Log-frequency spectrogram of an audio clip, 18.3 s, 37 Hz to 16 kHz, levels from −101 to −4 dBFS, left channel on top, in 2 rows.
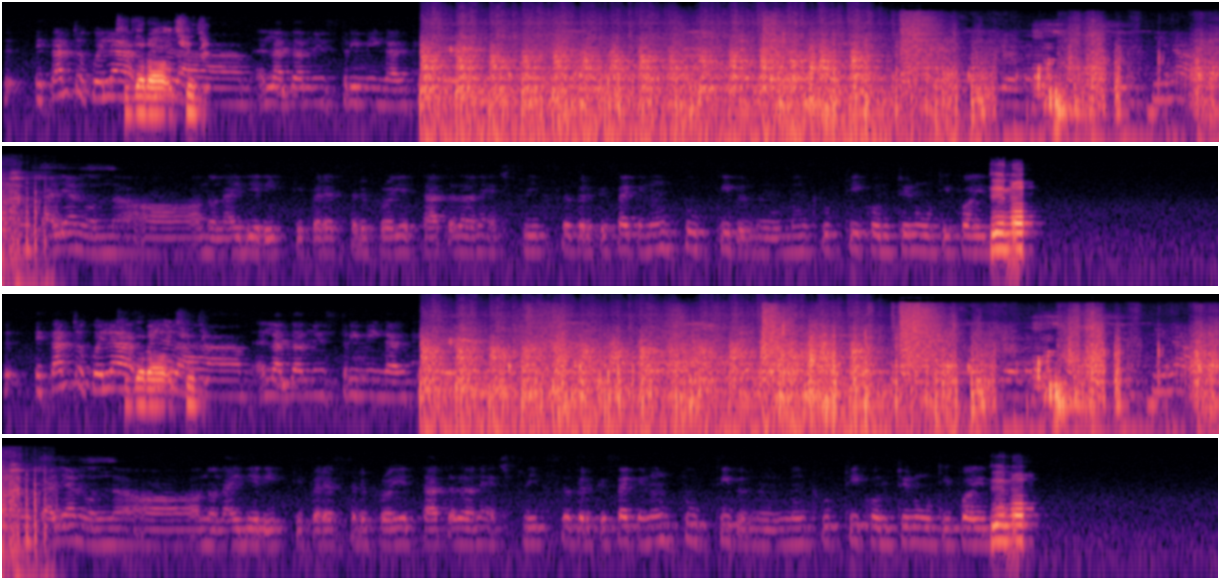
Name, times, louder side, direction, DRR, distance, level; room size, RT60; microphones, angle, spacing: voice 1, 0.0-5.4 5.8-11.2 11.4-16.8, right 2 dB, 70° right, 2.6 m, -48 dB
voice 2, 1.0-1.3 16.5-16.8, left 4 dB, 55° left, 0.4 m, -27 dB
sound 1, 2.0-2.2 2.7-2.8 3.1-9.4, right 1 dB, 15° right, 1.3 m, -42 dB
sound 2, 3.1-7.0, left 1 dB, 5° left, 0.7 m, -33 dB
Walking in snow, 3.6-9.5, right 3 dB, 35° right, 0.6 m, -35 dB
14.5 x 6.3 x 2.4 m
head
